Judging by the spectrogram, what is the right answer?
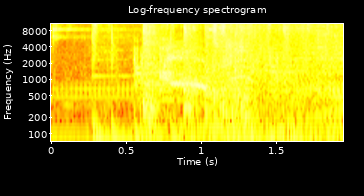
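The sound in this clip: A thrown crowbar slams into a Rolls-Royce car with a sudden, loud metallic crash, followed by a sustained clattering rumble.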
